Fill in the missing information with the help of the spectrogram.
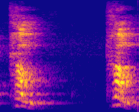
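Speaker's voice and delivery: थम said THUM, no B at the end; correct pronunciation thumb. Shown as a demonstration. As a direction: close थम on the M, B silent. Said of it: "बी silent है". (थम, बी silent)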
